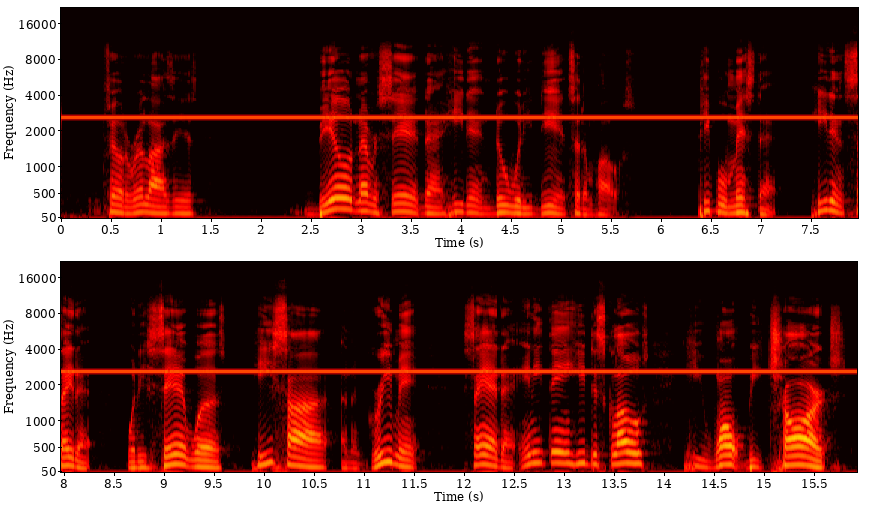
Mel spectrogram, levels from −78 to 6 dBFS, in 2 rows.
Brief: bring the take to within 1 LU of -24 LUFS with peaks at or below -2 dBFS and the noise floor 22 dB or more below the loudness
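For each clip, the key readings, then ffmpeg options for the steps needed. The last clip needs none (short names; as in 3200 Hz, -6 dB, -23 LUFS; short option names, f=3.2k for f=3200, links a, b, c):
steady tone 2600 Hz; tone level -35 dBFS; loudness -31.0 LUFS; peak -14.5 dBFS; loudness target -24.0 LUFS
-> -af "bandreject=f=2.6k:w=30"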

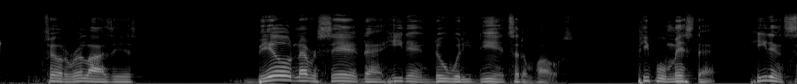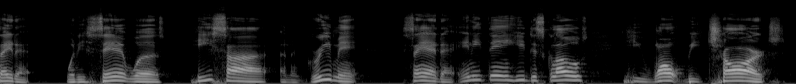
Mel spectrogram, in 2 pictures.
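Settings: steady tone none; loudness -32.5 LUFS; peak -15.0 dBFS; loudness target -24.0 LUFS
-> -af "volume=8.5dB"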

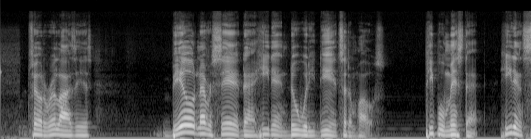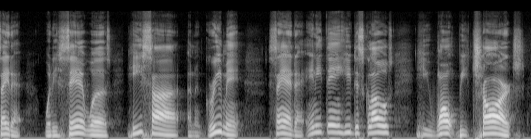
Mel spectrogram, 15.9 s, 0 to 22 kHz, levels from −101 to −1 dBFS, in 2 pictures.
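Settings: loudness -24.0 LUFS; peak -6.5 dBFS; noise floor -47 dBFS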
